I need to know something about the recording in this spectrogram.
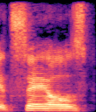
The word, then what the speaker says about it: Sailes: the name come from no it's just simply sale spelled with AI instead of just an A okay gotta you just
